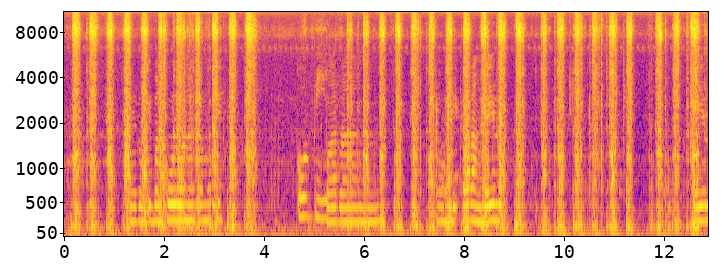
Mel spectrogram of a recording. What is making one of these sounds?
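A vegetable is grated quickly and rhythmically on a metal grater.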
